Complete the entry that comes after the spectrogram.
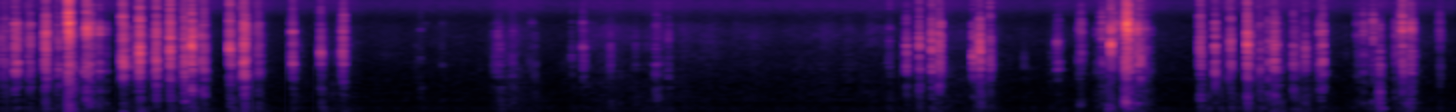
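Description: Bare fingertips type fast on a full-size black plastic Dell desktop keyboard with hollow keycaps. Quick bursts of bright, clacky key clicks die away almost instantly, with a quieter stretch of sparse, softer taps in the middle before rapid typing resumes.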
